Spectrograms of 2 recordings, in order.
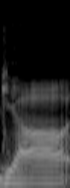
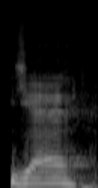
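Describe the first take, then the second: First: It is said in a posh, German-like Edinburgh Uni way. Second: It is said in a plain, local Scottish way.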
